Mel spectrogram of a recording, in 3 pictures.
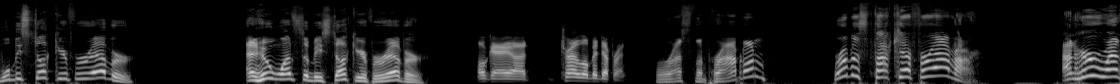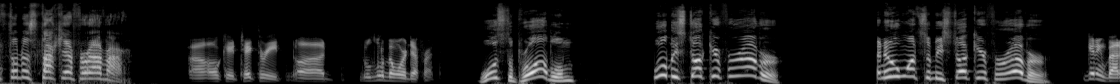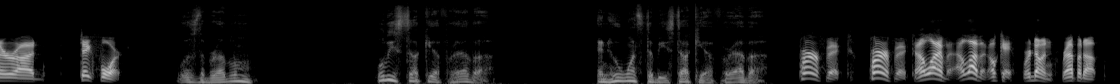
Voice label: audition cartoon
